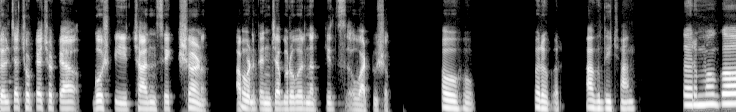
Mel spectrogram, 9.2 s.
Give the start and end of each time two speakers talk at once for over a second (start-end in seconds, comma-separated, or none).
none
